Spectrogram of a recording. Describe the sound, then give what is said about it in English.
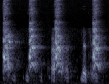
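A pet dog, a female pup who has just had a haircut, barks sharply about five times in quick succession, loud, with short gaps between the barks. “Your dog and my dog talking to each other.”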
